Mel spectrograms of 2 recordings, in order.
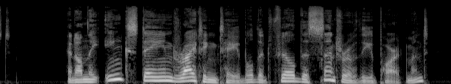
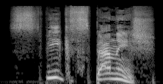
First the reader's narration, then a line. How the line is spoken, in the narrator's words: cried Terry passionately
